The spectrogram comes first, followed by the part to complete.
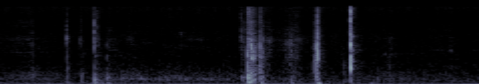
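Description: Handling noise of a phone being set down on a surface: about four short clicks and knocks, the sharpest near the end.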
